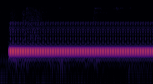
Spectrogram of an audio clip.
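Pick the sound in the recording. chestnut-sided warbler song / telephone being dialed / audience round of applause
telephone being dialed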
